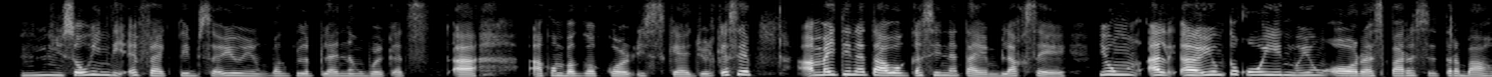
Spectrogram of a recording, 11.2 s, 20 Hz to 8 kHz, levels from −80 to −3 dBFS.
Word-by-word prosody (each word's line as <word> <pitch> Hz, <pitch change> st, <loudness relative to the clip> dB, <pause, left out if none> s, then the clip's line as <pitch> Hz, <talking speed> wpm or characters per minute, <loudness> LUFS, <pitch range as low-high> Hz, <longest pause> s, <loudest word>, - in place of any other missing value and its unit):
Hmm. 250 Hz, +2 st, -5 dB
So 265 Hz, +2 st, +3 dB
hindi 290 Hz, -3 st, -3 dB
effective 220 Hz, -4 st, -4 dB
sa 200 Hz, -2 st, -4 dB
'yo 235 Hz, 0 st, -2 dB
'yong 200 Hz, -3 st, -11 dB
pagpa-plan 205 Hz, -1 st, -6 dB
ng 200 Hz, -, -10 dB
work 190 Hz, -2 st, -7 dB
at 190 Hz, -, -7 dB
s -, -, -21 dB, 0.2 s
ah, 185 Hz, +1 st, +6 dB, 0.5 s
kumbaga 215 Hz, -2 st, -1 dB
chore 200 Hz, -1 st, 0 dB
schedule 195 Hz, 0 st, -6 dB
kasi, 315 Hz, +4 st, +2 dB, 0.4 s
ah, -, -, +7 dB
may 300 Hz, +2 st, +5 dB
tinatawag 290 Hz, -7 st, +4 dB
kasi 240 Hz, +3 st, -4 dB
na 235 Hz, -2 st, -6 dB
time 180 Hz, -5 st, -1 dB
blocks, 210 Hz, +2 st, -3 dB
eh. 180 Hz, -4 st, -2 dB, 0.2 s
'Yong 320 Hz, -1 st, +1 dB
al 275 Hz, +1 st, +6 dB
ah, 265 Hz, -, +11 dB
'yong 305 Hz, +4 st, +2 dB
tukuyin 295 Hz, -4 st, 0 dB
mo 250 Hz, -, -6 dB
'yong 260 Hz, -1 st, -5 dB
oras 215 Hz, -2 st, +2 dB
para 215 Hz, +2 st, -1 dB
sa -, -, -14 dB
trabaho 210 Hz, -3 st, -3 dB
225 Hz, 195 wpm, -25 LUFS, 205-270 Hz, 0.5 s, ah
